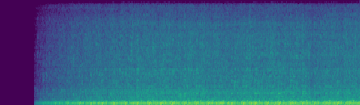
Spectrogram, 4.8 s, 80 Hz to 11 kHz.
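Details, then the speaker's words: Rebuilt 368 Lincoln Y-block V8 on an engine run stand, not yet at operating temperature, about 70 psi oil pressure, just above 1000 rpm: steady, even idle, smooth regular beat, no knocks or ticks; runs well, show-quality, ready to be dropped in. "I hope everybody got a pretty good perspective of how well this motor runs it is ready to be dropped in its a show-quality motor"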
